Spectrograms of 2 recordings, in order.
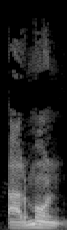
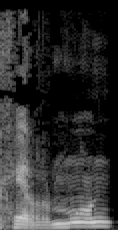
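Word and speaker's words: Hermón: H-A-R-M-O-N, Armón, porque en hebreo se pronuncia Germón.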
